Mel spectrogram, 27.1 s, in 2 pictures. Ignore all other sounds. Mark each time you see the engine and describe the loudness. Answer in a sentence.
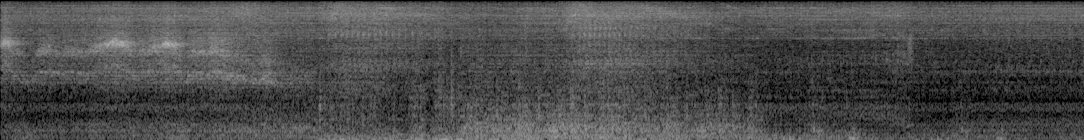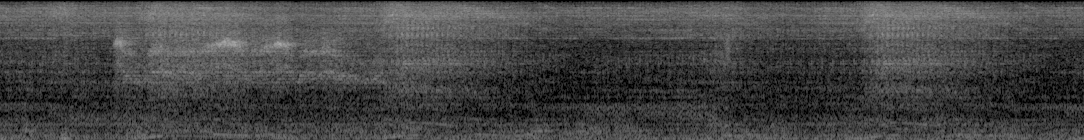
The engine can be heard from 0.0 to 27.0 s, at a steady volume.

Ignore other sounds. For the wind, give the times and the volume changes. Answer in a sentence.
You can hear the wind from 0.0 to 27.0 s, getting louder then quieter.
